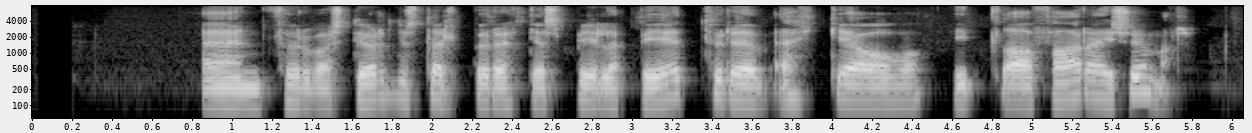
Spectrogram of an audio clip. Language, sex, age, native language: Icelandic, male, 50-59, Icelandic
